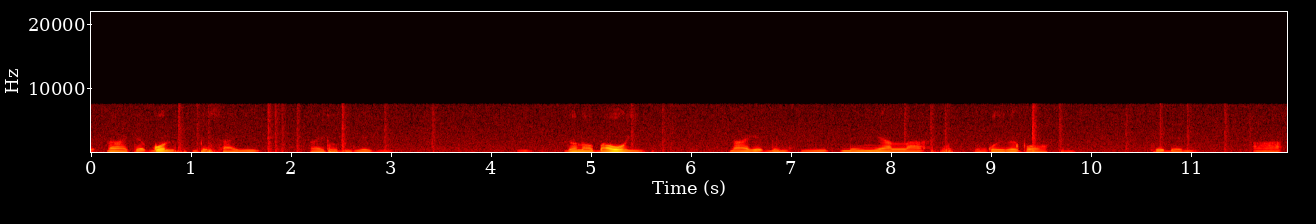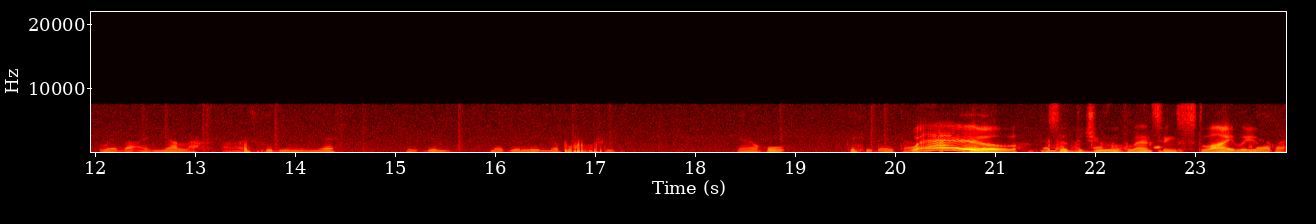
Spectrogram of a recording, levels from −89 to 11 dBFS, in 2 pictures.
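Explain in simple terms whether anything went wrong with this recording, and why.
Near the end, the echo canceller likely mistook speech for echo while both sides talked at once, and turned it down. This is speech suppressed in double talk: the voice dips or briefly drops out at 20.39–21.07, 21.43–21.47, 21.87–21.99, 22.26–22.34, 22.56–22.92 and 23.51–23.81 seconds.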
